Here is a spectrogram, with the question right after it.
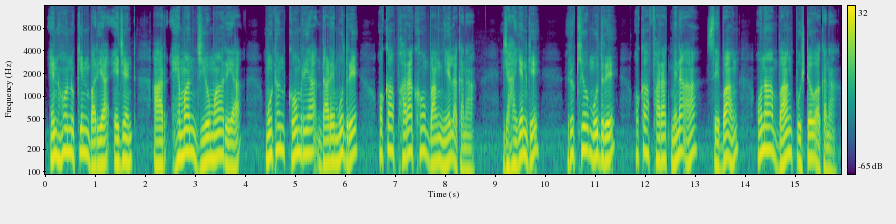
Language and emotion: Santali, neutral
